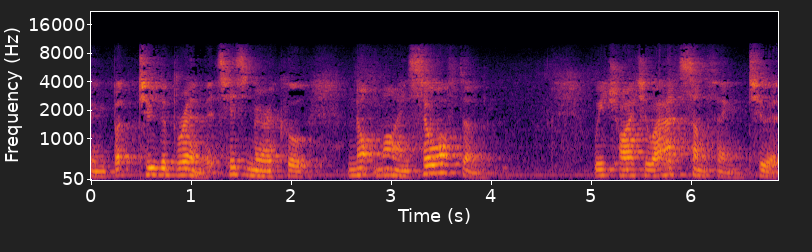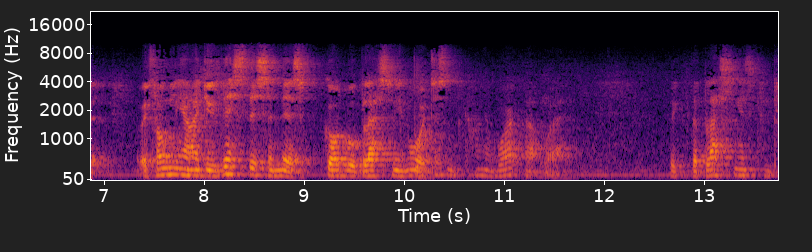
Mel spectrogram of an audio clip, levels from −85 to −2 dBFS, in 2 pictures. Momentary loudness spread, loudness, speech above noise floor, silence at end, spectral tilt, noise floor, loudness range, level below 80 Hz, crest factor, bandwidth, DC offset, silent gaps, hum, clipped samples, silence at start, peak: 17 LU; -26 LUFS; 21 dB; 0 s; -3.5 dB/octave; -47 dBFS; 6 LU; -62 dBFS; 20 dB; 10 kHz; under 0.1%; none; none; under 0.1%; 0 s; -6 dBFS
